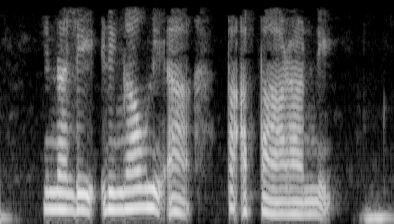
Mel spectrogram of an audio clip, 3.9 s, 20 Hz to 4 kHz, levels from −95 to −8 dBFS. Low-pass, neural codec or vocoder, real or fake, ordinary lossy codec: 3.6 kHz; vocoder, 22.05 kHz, 80 mel bands, Vocos; fake; MP3, 32 kbps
